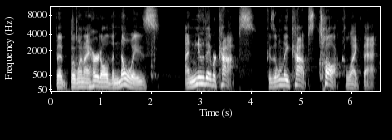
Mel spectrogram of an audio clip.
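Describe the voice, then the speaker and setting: A man's voice: mid-range voice, big pitch swings, slow, no echo, clean studio sound. An actor playing a hot-headed, anxious gangster in a radio play, telling his story in profane, stammering bursts. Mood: resigned recounting. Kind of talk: first-person crime narration and dialogue, radio play.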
